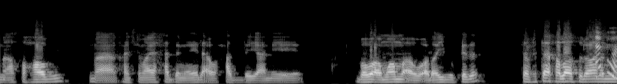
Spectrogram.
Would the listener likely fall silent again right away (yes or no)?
yes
